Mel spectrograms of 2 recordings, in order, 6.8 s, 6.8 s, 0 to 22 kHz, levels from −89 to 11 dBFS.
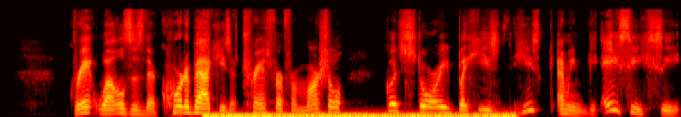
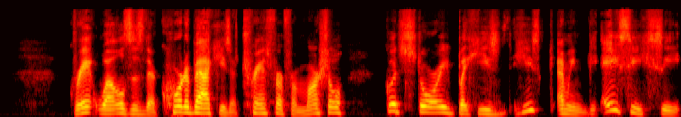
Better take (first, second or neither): second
